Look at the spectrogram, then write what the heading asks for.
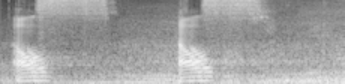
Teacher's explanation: shad itu sama seperti sin, cuma bedanya pangkal lidahnya diangkat untuk menebalkan.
